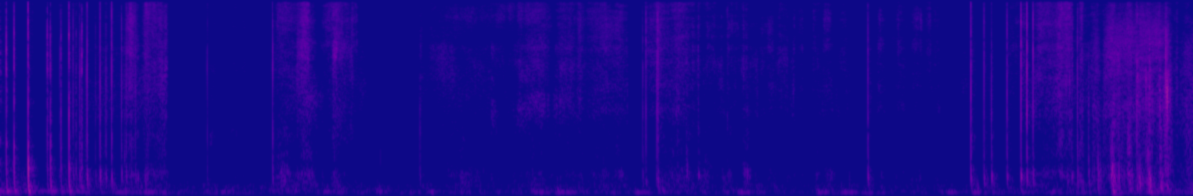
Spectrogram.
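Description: Long acrylic nails scratch and tap quickly across the matte printed paper/card cover of a solid Dune paperback lying flat. Dry, bright scratching rasps alternate with bursts of crisp, short clicking taps and brief quiet gaps.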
